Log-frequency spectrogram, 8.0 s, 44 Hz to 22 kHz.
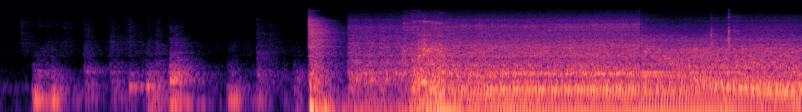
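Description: New Holland C232 compact track loader's diesel engine starting about three seconds in, then idling steadily as it warms up. Before it starts, a few knocks and clatter.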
